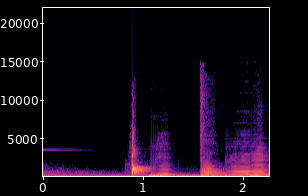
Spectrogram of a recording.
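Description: Bouncy, cartoonish background music that drops out for about a second, then comes back with a quick rising 'plop' sound effect.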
